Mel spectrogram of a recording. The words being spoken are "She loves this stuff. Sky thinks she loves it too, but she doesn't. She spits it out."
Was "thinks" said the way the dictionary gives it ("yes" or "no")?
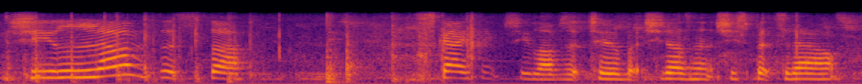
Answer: yes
